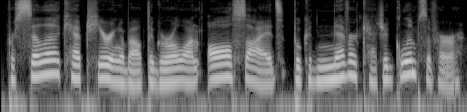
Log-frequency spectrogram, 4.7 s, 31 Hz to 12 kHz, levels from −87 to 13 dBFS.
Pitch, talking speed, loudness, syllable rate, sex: 175 Hz, 220 wpm, -17 LUFS, 5.5 syllables/s, female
